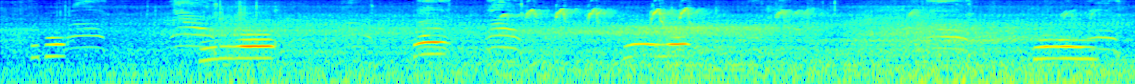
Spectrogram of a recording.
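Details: Lost baby kitten, small as a palm, crying beneath a car: repeated thin, arching meows every second or two, some louder and sharper, with faint background noise and soft human talk.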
